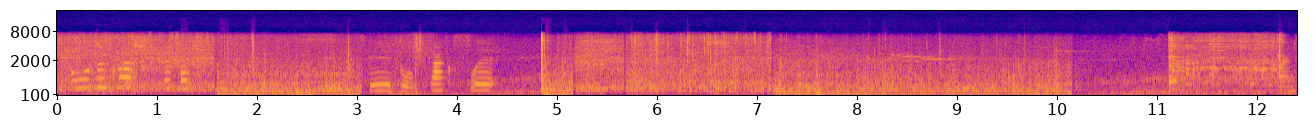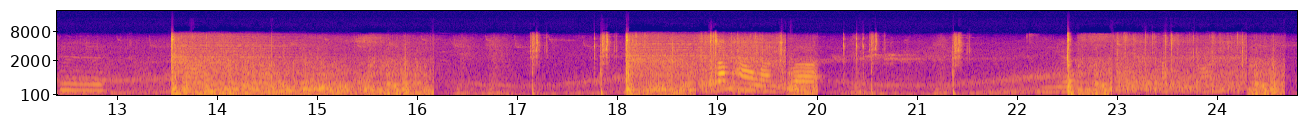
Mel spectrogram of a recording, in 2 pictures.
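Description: Scooter wheels roll and rumble over wooden ramps and pavement.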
